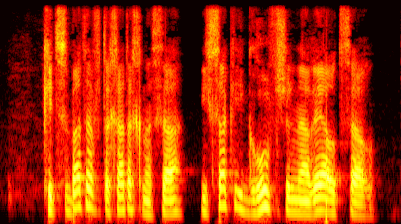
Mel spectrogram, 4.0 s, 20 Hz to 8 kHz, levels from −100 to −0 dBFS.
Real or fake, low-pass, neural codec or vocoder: real; 7.2 kHz; none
